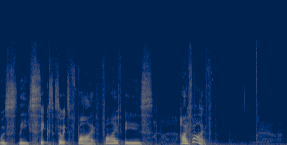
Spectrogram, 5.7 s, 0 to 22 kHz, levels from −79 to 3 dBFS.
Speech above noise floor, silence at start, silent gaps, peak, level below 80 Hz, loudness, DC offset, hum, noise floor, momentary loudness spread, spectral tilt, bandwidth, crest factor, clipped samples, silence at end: 34 dB; 0 s; none; -10 dBFS; -68 dBFS; -29 LUFS; under 0.1%; none; -63 dBFS; 8 LU; -5 dB/octave; 16 kHz; 20 dB; under 0.1%; 1.55 s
